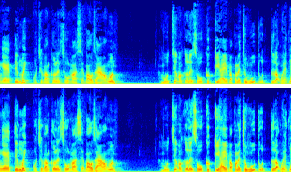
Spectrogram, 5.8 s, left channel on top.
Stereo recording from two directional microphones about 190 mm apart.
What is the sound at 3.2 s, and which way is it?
A man's voice, 5° right (ahead or behind).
